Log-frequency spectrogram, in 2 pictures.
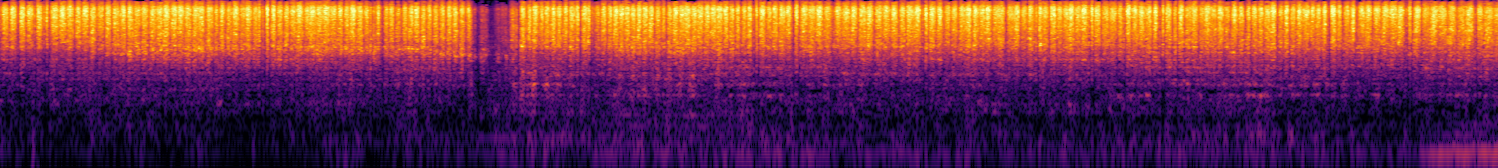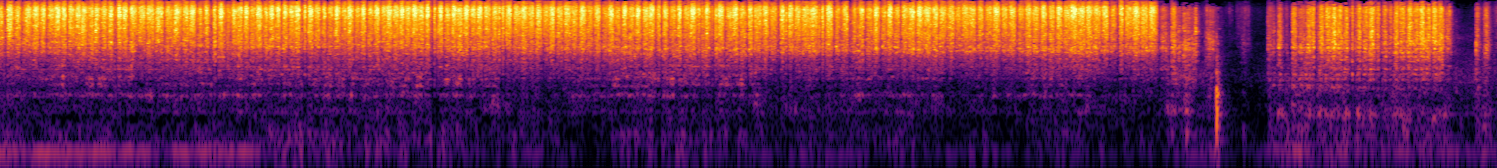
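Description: Hand sanding of a wooden tool handle with a sheet of sandpaper: a steady scratchy rasp of abrasive rubbing back and forth along the wood. It pauses briefly about five seconds in and again near the end.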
